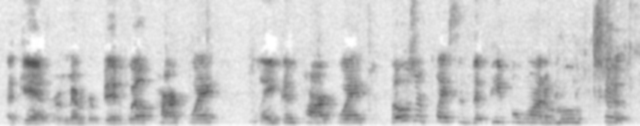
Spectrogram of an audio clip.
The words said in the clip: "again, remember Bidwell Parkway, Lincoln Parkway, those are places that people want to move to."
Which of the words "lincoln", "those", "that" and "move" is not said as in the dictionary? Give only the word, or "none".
none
